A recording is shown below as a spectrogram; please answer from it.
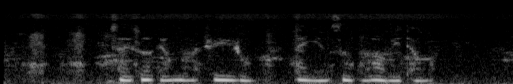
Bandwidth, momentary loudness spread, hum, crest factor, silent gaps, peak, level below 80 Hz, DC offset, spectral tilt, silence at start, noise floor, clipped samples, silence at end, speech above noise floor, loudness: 11.5 kHz; 19 LU; none; 14 dB; none; -12 dBFS; -54 dBFS; under 0.1%; -7 dB/octave; 0.05 s; -53 dBFS; under 0.1%; 0.05 s; 27 dB; -26 LUFS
